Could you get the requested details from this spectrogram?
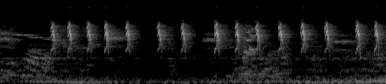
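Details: Bar-winged prinia of champion competition quality delivering repeated high, sharp chip notes in two quick runs with a brief break, over low background rumble.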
